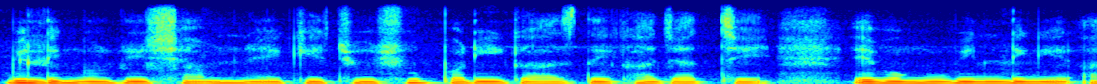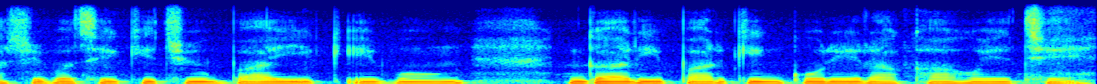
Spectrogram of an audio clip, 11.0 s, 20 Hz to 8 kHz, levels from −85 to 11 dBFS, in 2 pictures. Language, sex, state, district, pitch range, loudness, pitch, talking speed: Bengali, female, West Bengal, Purulia, 140-155 Hz, -17 LUFS, 145 Hz, 110 wpm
